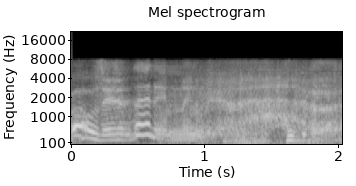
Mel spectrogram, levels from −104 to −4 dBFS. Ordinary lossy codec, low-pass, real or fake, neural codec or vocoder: none; none; fake; codec, 16 kHz, 1 kbps, X-Codec, HuBERT features, trained on LibriSpeech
